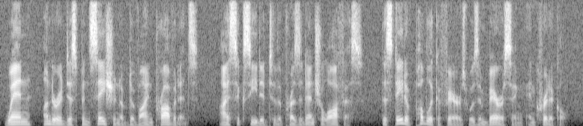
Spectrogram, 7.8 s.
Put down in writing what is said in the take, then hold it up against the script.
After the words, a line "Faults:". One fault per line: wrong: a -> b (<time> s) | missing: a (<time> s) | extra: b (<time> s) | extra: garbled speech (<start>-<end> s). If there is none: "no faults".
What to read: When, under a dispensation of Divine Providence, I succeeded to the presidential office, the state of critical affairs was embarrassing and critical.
When, under a dispensation of Divine Providence, I succeeded to the presidential office, the state of public affairs was embarrassing and critical.
Faults:
wrong: critical -> public (5.5 s)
